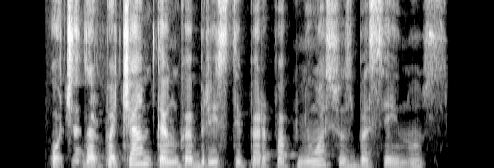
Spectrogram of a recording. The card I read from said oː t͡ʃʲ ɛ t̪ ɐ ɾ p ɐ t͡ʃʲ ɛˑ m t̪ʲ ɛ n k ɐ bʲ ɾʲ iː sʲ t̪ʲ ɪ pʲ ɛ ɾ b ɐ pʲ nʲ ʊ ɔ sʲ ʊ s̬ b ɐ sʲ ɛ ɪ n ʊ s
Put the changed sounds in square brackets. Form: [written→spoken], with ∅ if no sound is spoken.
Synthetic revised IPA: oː t͡ʃʲ ɛ [t̪→d̪] ɐ ɾ p ɐ t͡ʃʲ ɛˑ m t̪ʲ ɛ [n→ŋ] k ɐ bʲ ɾʲ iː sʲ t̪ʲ ɪ pʲ ɛ ɾ [b→p] ɐ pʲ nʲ [ʊ→u] ɔ sʲ ʊ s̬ b ɐ sʲ ɛ ɪ n ʊ s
